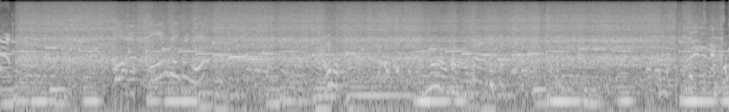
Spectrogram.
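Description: Handheld hairdryer blowing steadily, its air stream holding a ball afloat, with background music with a bass line playing over it.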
